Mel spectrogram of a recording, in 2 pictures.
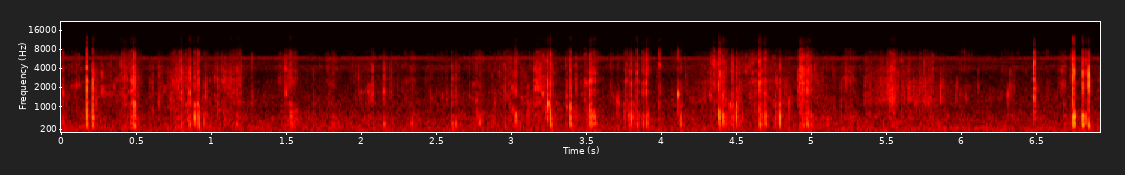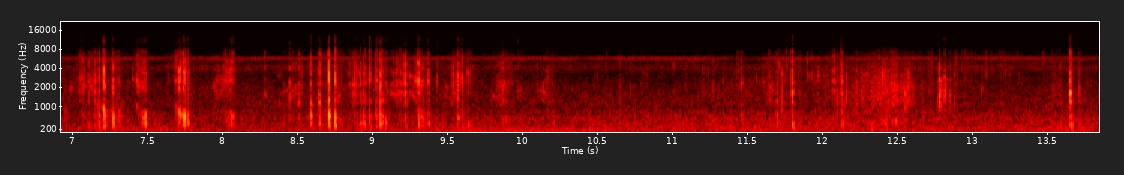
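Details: Wild raccoons munching food up close. Steady crackling crunches and snappy bites repeat throughout in busy irregular runs, with a low hum rising briefly near the end.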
